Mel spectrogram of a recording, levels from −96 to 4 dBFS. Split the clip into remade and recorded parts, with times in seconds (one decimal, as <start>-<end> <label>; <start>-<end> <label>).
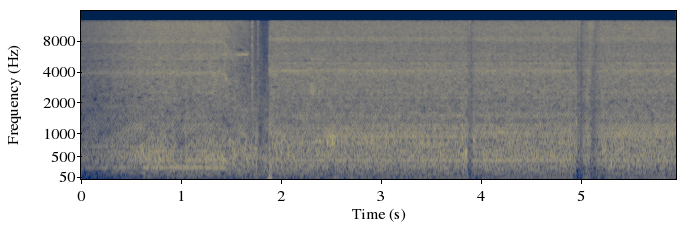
0.0-6.0 remade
